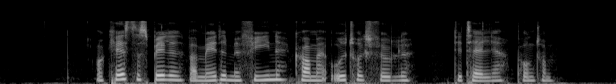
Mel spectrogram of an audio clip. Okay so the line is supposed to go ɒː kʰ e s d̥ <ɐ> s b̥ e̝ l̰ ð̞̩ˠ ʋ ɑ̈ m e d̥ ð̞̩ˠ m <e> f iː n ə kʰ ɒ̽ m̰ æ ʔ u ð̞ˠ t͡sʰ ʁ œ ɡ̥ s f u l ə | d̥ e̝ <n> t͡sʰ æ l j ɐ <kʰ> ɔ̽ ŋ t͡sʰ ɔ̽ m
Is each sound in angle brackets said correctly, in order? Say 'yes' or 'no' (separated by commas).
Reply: yes, yes, no, no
